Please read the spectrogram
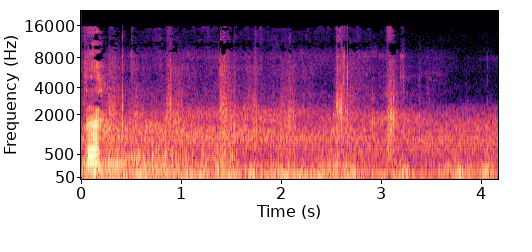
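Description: A few footsteps on stony ground, about a second apart, over a low steady rumble of outdoor background noise.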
